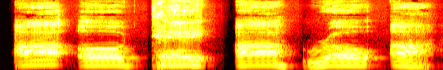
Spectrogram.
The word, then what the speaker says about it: Aotearoa: And I got the pronunciation for that. And it is A-H-A-O-H-O-T-E-H Te A-H-A-R-O-H Ro A-H-A. So I think I had it right the first time.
